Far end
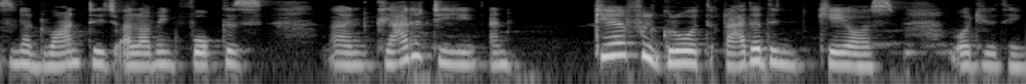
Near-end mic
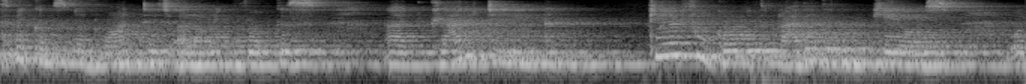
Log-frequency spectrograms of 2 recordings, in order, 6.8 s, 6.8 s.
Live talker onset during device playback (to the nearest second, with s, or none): none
